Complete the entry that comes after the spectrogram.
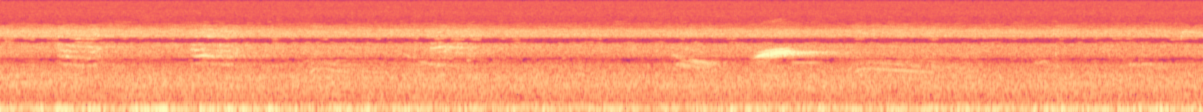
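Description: Faint birdsong: a few short, high chirps, the clearest about four seconds in, over a low, steady rumble of distant traffic.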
